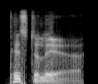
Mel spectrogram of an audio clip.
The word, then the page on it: pistoleer: British English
